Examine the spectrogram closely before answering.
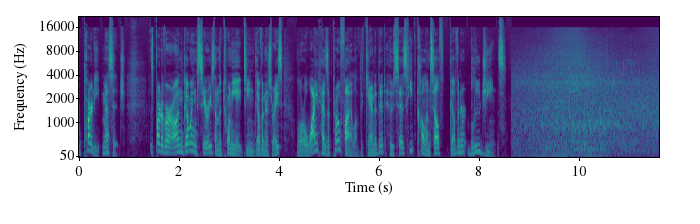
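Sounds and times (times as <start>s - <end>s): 
speech: 0.0s - 9.0s
traffic of car engines and tires rushing past on a busy street: 8.6s - 11.5s.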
